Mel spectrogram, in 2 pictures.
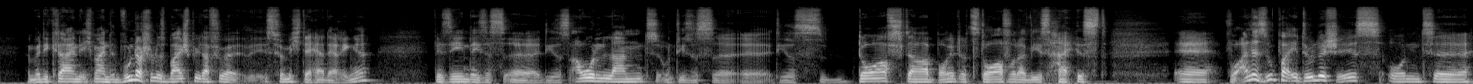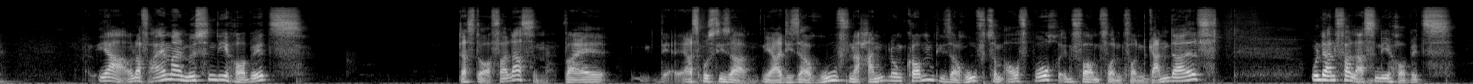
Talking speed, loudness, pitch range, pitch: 150 wpm, -19 LUFS, 110-160 Hz, 125 Hz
